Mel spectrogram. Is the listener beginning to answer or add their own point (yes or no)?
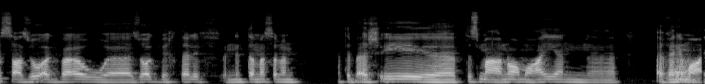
no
